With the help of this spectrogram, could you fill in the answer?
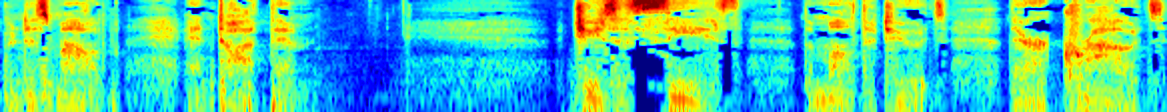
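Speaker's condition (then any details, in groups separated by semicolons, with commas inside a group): Vocal cord paralysis, unilateral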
